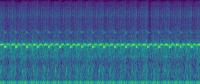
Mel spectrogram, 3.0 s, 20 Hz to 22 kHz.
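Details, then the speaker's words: Maserati Ghibli SQ4 after 0–60 runs: shrill squeal pulsing about three times a second at steady idle, starting a couple of seconds after startup; squeal stops when dipstick is pulled and returns when reinserted; owner assumes not a vacuum leak, cause unknown. "So note, it doesn't start making the noise right away. Only after the engine's been running for, say, a couple seconds."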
